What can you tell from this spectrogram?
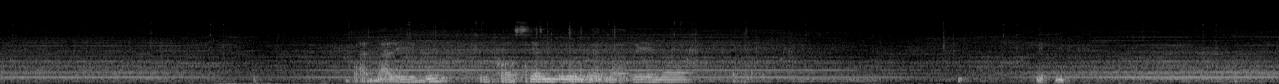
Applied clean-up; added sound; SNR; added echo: none; Printer; 6 dB; reverberation time 0.5 s.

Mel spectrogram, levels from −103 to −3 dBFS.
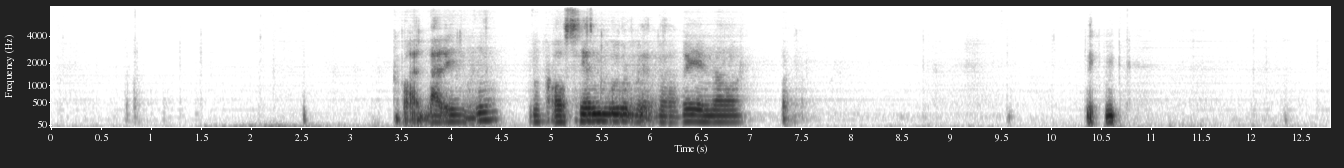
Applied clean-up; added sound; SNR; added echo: neural mask model DeepFilterNet 3.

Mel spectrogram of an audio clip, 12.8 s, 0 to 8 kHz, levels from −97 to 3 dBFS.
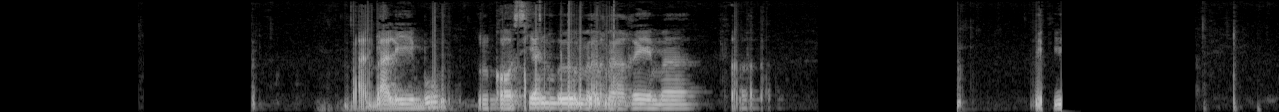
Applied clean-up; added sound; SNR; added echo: none; none; none; none.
